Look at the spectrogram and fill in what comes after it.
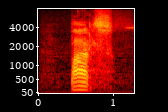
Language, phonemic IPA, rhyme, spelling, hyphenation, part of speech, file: Dutch, /paːrs/, -aːrs, paars, paars, adjective / noun, Nl-paars.ogg
- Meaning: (adjective) 1. purple 2. relating to cooperation between liberals and social democrats of the third way 3. relating to the National Democratic Party; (noun) the colour purple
